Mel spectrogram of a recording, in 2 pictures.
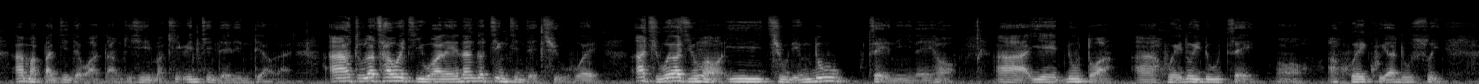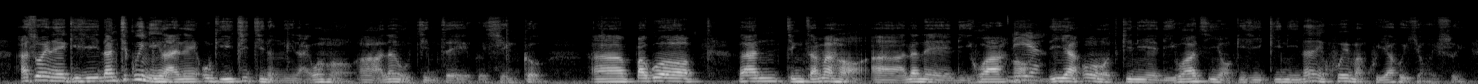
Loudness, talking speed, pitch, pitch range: -25 LUFS, 265 characters per minute, 125 Hz, 105-135 Hz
